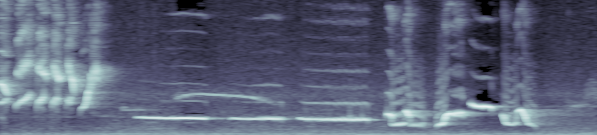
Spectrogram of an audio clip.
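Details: White-rumped shama in fighting song for training: a quick high trill, a long pure level whistle held over a second, another steady whistle, then loud abrupt swooping notes.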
